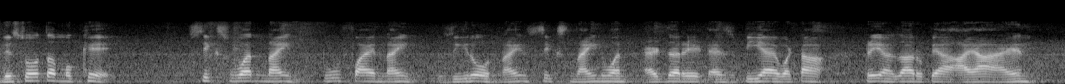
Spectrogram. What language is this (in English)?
Sindhi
